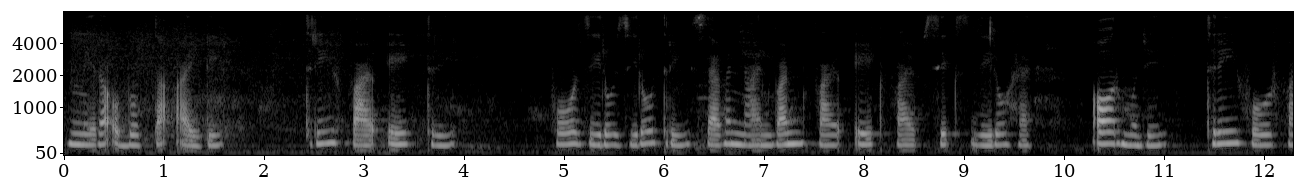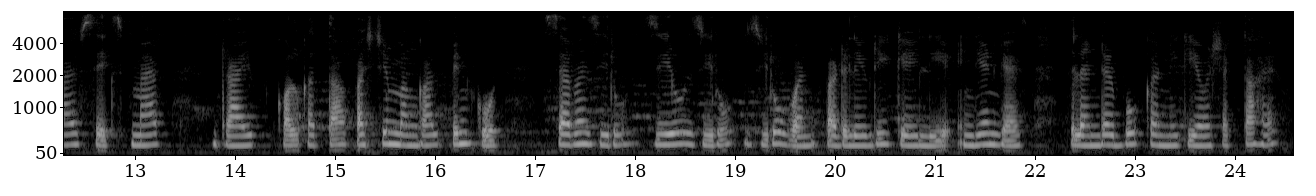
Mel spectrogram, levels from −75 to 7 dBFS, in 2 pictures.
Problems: background sounds at intervals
